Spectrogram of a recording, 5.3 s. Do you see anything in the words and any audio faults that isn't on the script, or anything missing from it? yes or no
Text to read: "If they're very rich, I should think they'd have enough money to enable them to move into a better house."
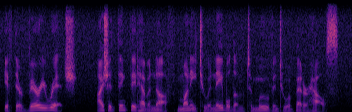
no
